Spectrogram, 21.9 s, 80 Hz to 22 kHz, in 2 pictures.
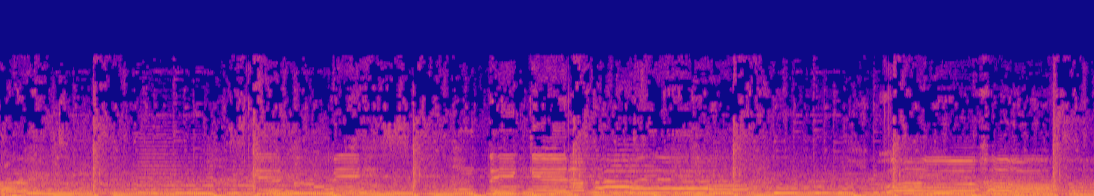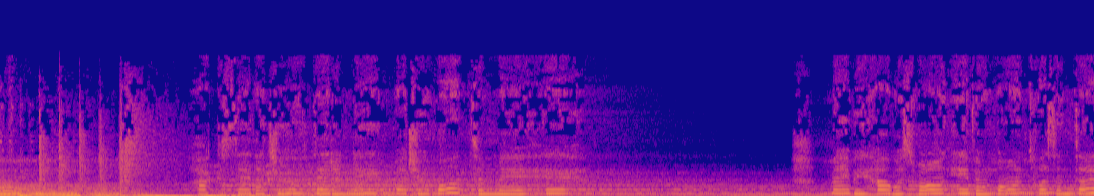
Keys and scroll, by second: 8.0 Up, 8.3 Up, 8.8 Up, 9.1-12.9 Up, 13.1 Up, 13.3 Up, 13.6 Up, 13.8 Up, 14.0 Up, 14.0 Up, 14.2 Up, 14.8 ctrl+t.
